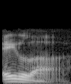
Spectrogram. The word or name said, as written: ala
